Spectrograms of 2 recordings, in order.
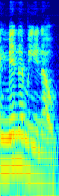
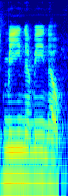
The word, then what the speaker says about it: Minamino: I used to say Minamino, but somebody pulled me up on it in the comment section and said that the way to pronounce it is Minamino.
